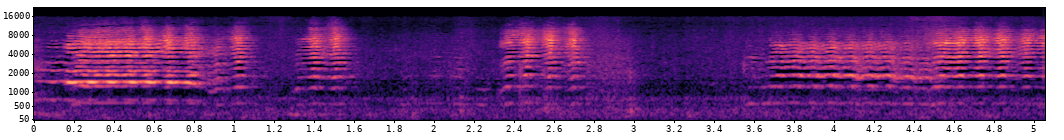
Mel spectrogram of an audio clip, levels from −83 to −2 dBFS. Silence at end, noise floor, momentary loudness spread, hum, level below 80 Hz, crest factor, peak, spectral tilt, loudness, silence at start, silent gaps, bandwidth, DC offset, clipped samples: 0 s; -47 dBFS; 12 LU; none; -68 dBFS; 20 dB; -2 dBFS; 3.5 dB/octave; -19 LUFS; 0 s; none; 16 kHz; under 0.1%; under 0.1%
